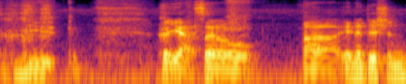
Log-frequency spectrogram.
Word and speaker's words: NUC: It's nuke.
